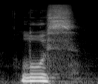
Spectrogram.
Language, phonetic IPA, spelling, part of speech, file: Ukrainian, [ɫɔsʲ], лось, noun, Uk-лось.ogg
- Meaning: elk, moose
